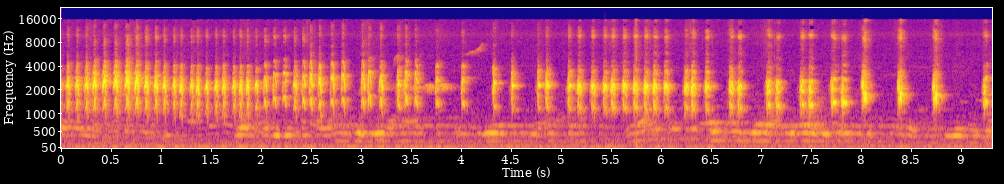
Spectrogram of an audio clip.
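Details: Angry ngekek chattering of a yellow-vented bulbul, played to strengthen other bulbuls' fighting mentality: an opening burst of very rapid rattling notes, then sharper separate harsh notes in quick series, with a faint low hum behind.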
